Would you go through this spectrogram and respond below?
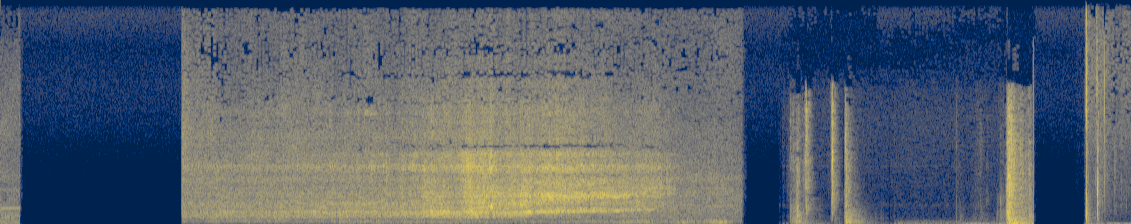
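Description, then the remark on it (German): A car engine revs up and pulls away over a few seconds, with a rising, whining tone and some tire noise, followed by several short, sharp thumps like doors. “Wir nehmen mein Auto.”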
